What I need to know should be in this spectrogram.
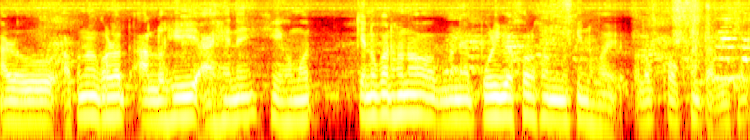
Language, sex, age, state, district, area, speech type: Assamese, female, 30-45, Assam, Kamrup Metropolitan, urban, spontaneous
